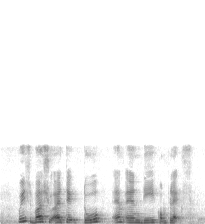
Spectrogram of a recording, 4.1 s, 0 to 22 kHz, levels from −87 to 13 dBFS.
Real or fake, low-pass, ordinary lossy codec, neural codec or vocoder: real; none; none; none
